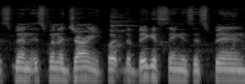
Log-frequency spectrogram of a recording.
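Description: With an American accent, a man talks in a plain, everyday voice, medium in pitch and with fairly even intonation. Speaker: entrepreneur, real estate agent and clothing brand owner. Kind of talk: casual chat. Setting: Instagram live video.

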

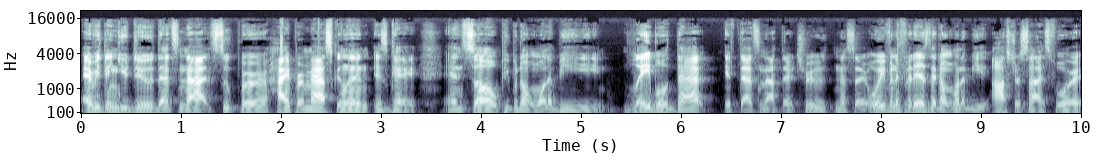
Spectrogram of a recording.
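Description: Speaking with an American accent in a normal speaking voice, the speaker leaves hardly any pauses. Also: man, fairly low pitch for a man, ordinary pitch variation, fairly quick pace. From Texas, Arlington near Dallas. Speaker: podcast guest. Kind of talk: casual chat.

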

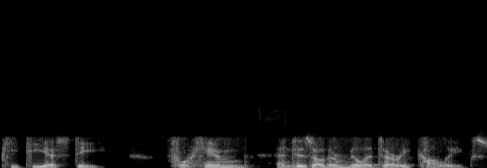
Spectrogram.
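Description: A man speaks at a very slow pace. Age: 70s. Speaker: toxicologist and cannabis drug developer. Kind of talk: interview. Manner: animated.

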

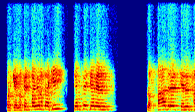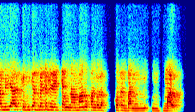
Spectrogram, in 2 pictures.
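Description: Pitched high, a man speaks at a moderate pace with ordinary pitch variation and very even loudness. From Senegal, Rufisque near Dakar. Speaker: migrant entrepreneur. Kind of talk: interview.

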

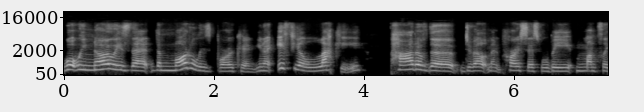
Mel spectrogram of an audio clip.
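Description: A woman's medium-pitched voice with lively intonation and an Australian accent. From Australia, Melbourne. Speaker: leadership development consultant and author. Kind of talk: podcast interview. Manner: animated.

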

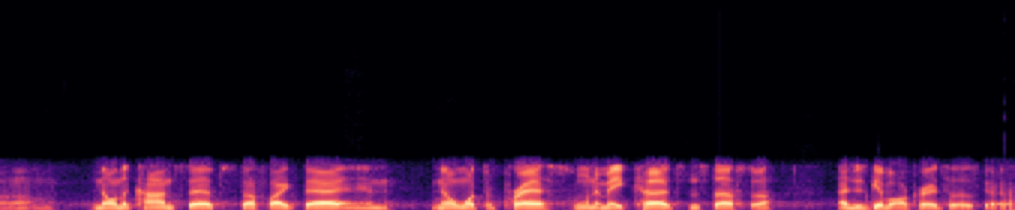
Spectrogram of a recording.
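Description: A man speaks at a moderate pace. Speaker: football running back. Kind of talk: radio interview. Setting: phone interview.

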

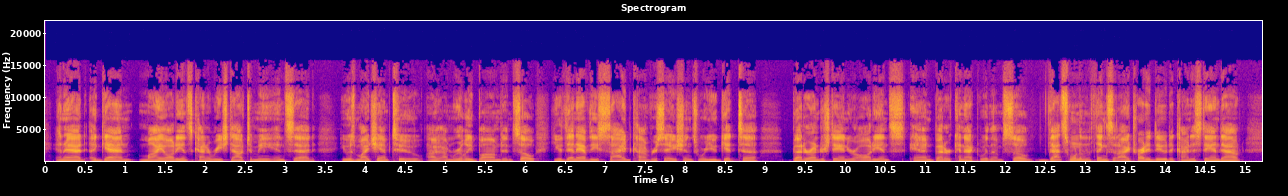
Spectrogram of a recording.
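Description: A plain, everyday voice carries ordinary pitch variation at a fairly quick pace. The background is silent and the recording very clean. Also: man, medium pitch for a man. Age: 50s. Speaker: podcasting coach. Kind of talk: interview.

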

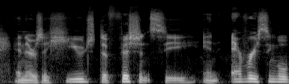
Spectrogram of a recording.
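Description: In an American accent, a man speaks at a moderate pace with ordinary pitch variation. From Oklahoma City. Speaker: business executive. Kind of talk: interview.

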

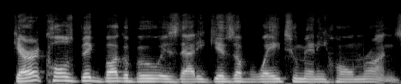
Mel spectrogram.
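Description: A man with a plain, everyday voice at medium pitch, fairly even intonation and a moderate pace. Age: 30s. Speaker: podcast host. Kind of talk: casual chat.

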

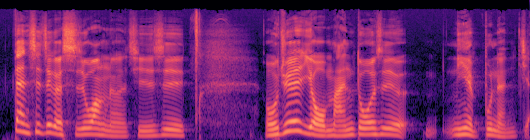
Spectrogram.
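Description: A man talks at a moderate pace with ordinary pitch variation, captured in a very clean recording with a silent background. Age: 30s. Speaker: podcast host and amateur athlete. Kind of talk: solo casual talk. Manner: hesitant with frequent fillers.

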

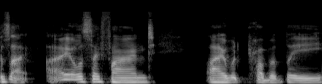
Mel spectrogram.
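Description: Speaking at a fairly slow pace, a man with an Australian accent sounds dry and close with no echo. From rural Australia, NSW-Victoria border. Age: 20s. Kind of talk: casual interview.

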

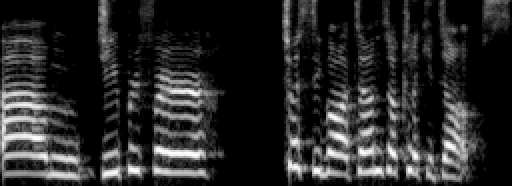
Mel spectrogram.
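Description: With a Trinidadian accent, a woman speaks at a moderate pace in a high voice with ordinary pitch variation. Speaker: caller, fan, photographer. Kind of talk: casual chat. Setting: video call.

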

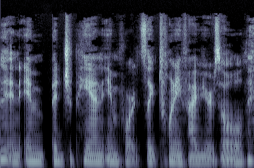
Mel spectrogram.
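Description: A woman with a bright, sharp tone and vocal fry is heard on a very clean recording with a silent background. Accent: American. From Michigan, US (Ann Arbor). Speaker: tech product leader and entrepreneur. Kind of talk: casual interview.

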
